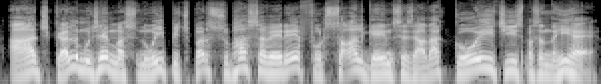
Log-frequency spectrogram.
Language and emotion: Urdu, happy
